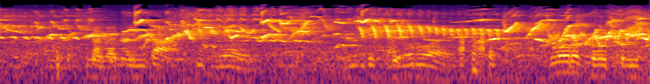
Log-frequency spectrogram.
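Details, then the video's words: Caged white-rumped shama, said to be the oldest still in active singing, giving separate bright phrases of clear downslurred whistles, fast rattling trills and squeaky upsweeps, loud and close. "BURUNG MURAI TERTUA YANG MASIH AKTIF GANTANG"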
